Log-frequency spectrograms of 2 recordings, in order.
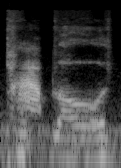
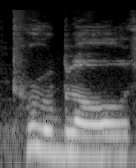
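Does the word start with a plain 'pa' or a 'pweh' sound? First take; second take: pa; pweh. First: The word starts with a plain 'pa' sound. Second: The word starts with a 'pweh' sound. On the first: The speaker calls it wrong. "Not Pablos" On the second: The speaker calls it right.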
